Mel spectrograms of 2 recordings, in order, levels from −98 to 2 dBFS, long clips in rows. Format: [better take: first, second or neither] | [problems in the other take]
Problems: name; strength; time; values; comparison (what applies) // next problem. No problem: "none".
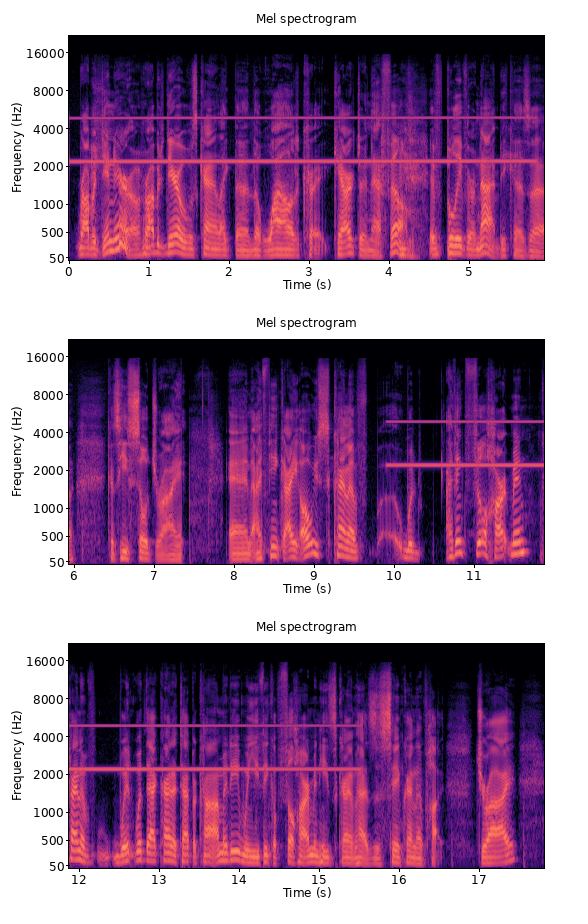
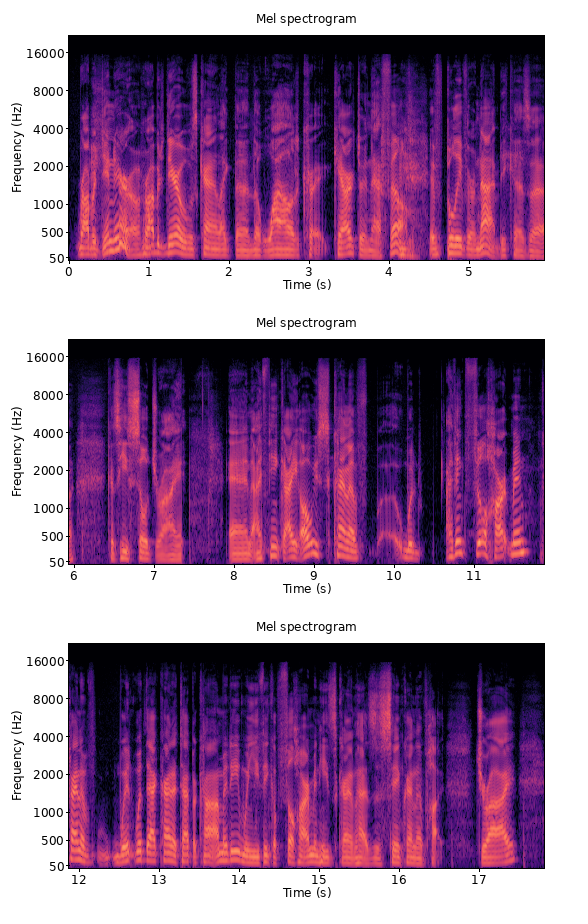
second | high-pitched whine; loud; until 6 s and from 10 to 16 s; 2 kHz, 7 dB below the speech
